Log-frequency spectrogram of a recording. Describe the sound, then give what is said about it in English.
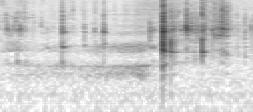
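Water is poured into a glass and sipped: a soft, thin trickle with a faint ringing tone, one sharp clink midway, then a few small wet gulping sounds. Quiet throughout, with no talking. “Sorry, I didn't have a chance to wet my whistle before I sat down here.”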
